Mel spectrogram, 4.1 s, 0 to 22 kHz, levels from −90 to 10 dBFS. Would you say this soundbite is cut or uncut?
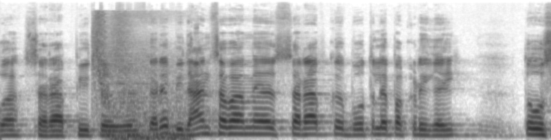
cut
